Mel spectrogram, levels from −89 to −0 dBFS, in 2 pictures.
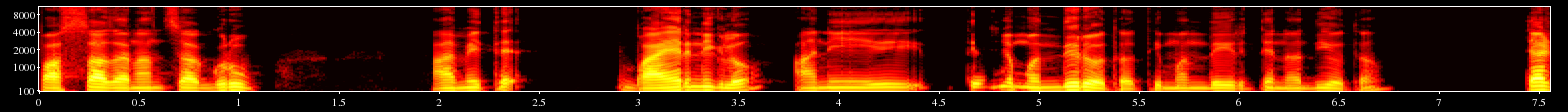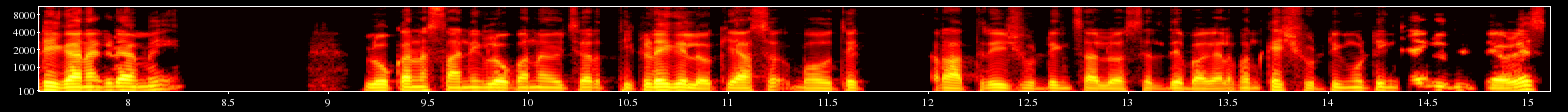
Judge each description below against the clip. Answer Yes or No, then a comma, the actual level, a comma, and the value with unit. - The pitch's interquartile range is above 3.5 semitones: No, narrow, 2.5 semitones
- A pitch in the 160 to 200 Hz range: No, low, 115 Hz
